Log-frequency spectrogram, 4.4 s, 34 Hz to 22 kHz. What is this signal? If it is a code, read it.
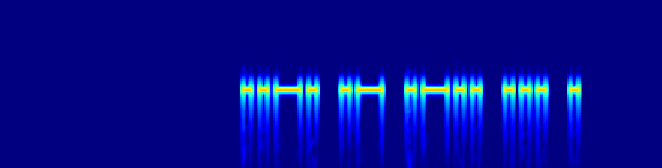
Morse code, heard as a keyed tone, about 23 wpm, 700 Hz. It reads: FALSE
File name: 5 Letter Words - First 3 Letters Given - 22wpm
